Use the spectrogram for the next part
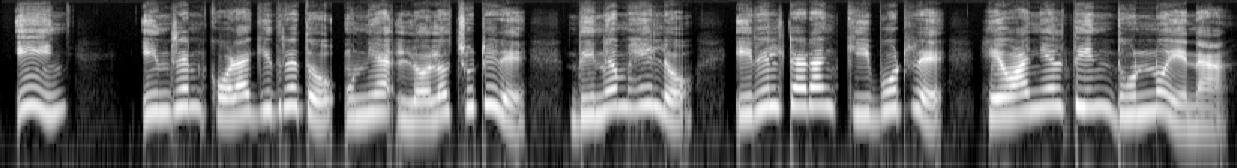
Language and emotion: Santali, happy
